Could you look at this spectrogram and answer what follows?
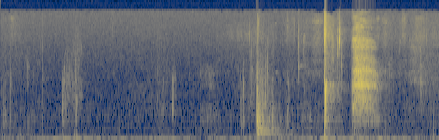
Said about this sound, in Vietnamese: ok bây giờ chúng ta hãy cùng nhau hớp một ngụm nước nha mọi người ha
